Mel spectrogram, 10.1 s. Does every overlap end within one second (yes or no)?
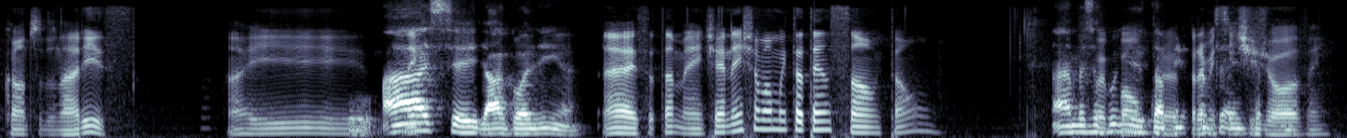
no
